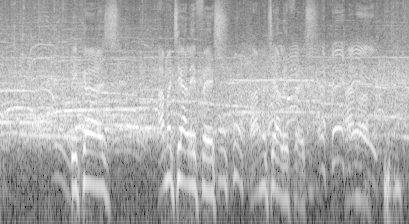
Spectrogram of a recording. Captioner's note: applause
